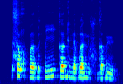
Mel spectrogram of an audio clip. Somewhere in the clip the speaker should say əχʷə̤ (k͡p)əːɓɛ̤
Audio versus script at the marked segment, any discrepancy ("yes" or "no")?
no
